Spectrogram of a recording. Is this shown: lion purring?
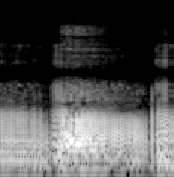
yes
